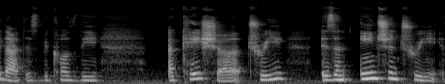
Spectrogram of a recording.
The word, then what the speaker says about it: acacia: the ancient tree the I think it's pronounced the akasia one of you corrected my pronunciation to it in the comments section and I think it was the accuracy let me check no it's the acacia thank you guys so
